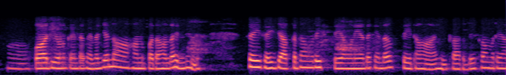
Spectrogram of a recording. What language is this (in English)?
Punjabi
